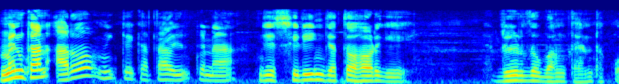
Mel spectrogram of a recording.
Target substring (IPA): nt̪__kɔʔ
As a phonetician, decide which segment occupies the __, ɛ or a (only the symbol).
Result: a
